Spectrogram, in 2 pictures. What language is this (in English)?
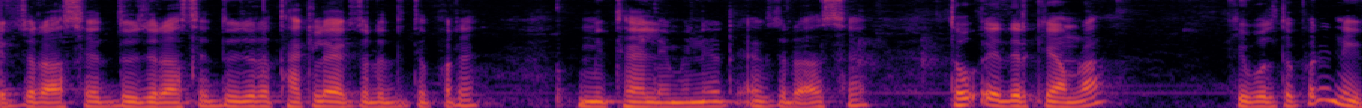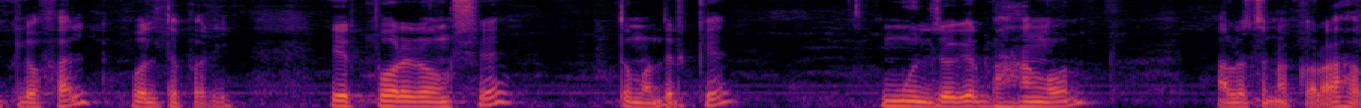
Hindi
